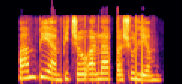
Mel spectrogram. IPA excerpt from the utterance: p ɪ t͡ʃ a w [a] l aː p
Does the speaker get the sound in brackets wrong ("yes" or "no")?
no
